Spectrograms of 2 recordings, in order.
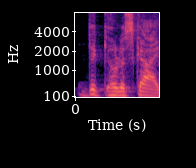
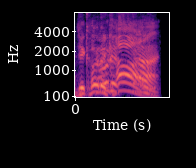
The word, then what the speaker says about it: Dakota Kai: name that's hurt Tegan Knox no that's Dakota Dakota Skai Dakota Kai Dakota Kai Dakota Kai Dakota Kai do you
